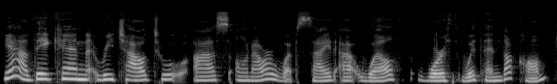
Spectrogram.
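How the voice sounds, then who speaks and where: A woman speaking as a finance consultant guest on a podcast, measured and businesslike, laughing lightly now and then. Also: medium pitch, a little mellow, dry recording, clean studio sound. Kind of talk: podcast interview answers.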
